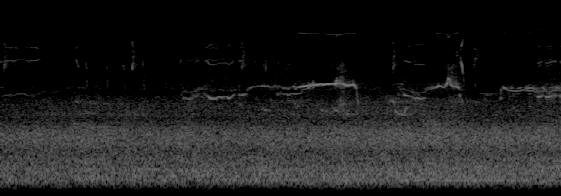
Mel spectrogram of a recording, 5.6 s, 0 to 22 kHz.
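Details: At a Berry College nest, 12 April 2023, a bald eagle family shares fish brought by the mother. Piercing whistled notes with harmonics, some short and chittering, others drawn out and upward-sliding, calling steadily against a constant hiss.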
